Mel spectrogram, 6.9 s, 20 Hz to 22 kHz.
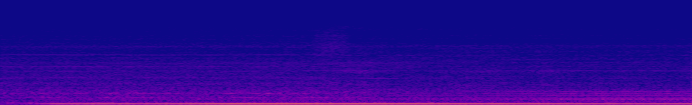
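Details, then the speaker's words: Pro audio rack home system with the gain set far too high gives a steady, deep 60/120 Hz mains hum through the speakers. Not a ground loop or electrical fault; turning the gain down removes the hum. "your hum turn it down no more hum and it still works perfectly"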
